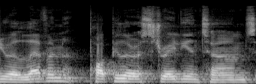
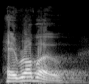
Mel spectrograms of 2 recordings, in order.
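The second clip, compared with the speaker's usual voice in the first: louder, higher, quick mates' chat; loud Aussie banter; 4 semitones higher, 4 dB louder than usual. Acted. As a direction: call across to your mate, fast. Acted pub-plan dialogue.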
